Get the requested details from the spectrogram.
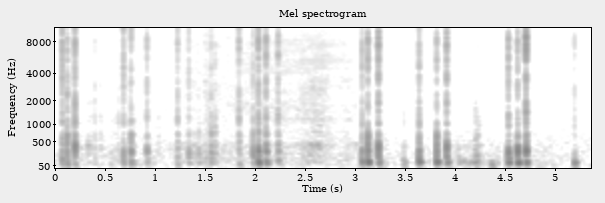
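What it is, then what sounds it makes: Plastic mesh fly swatter. Fingernails scratch and flick the mesh of a plastic grid-mesh fly swatter, producing about 22 short, dry, bright clicks with almost no ring. A soft scraping hiss runs between the flicks, swelling briefly near the middle of the quiet clip.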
